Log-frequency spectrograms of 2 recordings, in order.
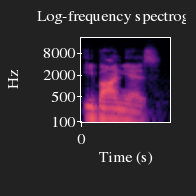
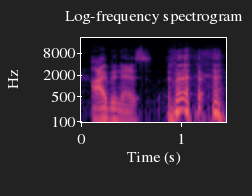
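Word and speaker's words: Ibanez: for like five years it was ibanes like go iban guitars and everyone's like dude it's ianz you dummy but I guess if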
